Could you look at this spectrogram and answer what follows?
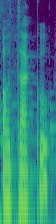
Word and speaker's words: otaku: I know you say it in another way, which is otaku. I think I think you say just otaku. It's not. It's okay. You need to put emphasis on the first O.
